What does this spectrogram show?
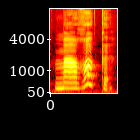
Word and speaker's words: Maroc: Mot suivant, on a C à la fin du mot, donc on la prononce K, Maroc.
